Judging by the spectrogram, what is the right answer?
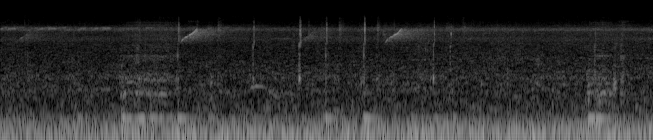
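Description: Baby monkeys giving two short, high, rising squeaks, with scattered small clicks and patters of movement, over a steady high whine and a low rumble.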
